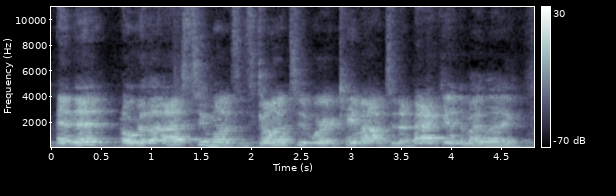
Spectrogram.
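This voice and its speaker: Vlogging from a room in his house, a man explains things step by step in plain, casual speech. His voice sits high with fairly even intonation at normal speed, and the room is echoey with a noisy background.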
